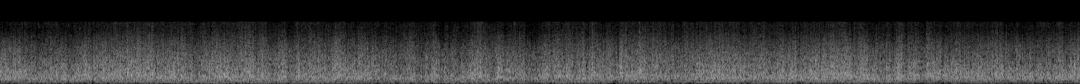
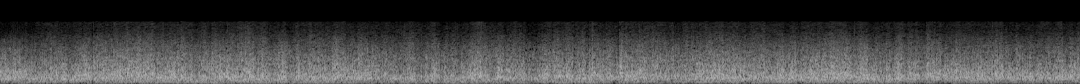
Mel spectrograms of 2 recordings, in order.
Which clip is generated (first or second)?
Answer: second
